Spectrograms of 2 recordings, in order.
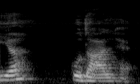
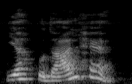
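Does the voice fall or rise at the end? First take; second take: fall; rise. First: The voice falls at the end like a statement. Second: The voice rises at the end like a question. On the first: It states that this is a hoe. "यहाँ पर पूर्ण विराम होता तो हम लोग कहते कि" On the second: It asks whether this is a hoe. "और प्रश्नवाचक लगने से"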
